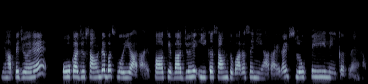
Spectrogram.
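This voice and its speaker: A woman teacher with an Indian English accent talks students through an English workbook. Her voice sits slightly high, and she explains each answer patiently. She draws words out slowly to model their sounds, and the recording is dull and lo-fi. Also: fairly even intonation, gravelly. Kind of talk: Hindi-English exercise walkthrough.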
